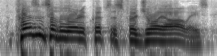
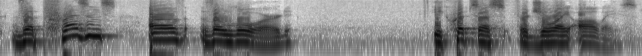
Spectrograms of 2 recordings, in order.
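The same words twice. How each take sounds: First: Fast, run-together restatement of the point; quick recap. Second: Slow solemn reading. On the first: Preacher rattling off his main point fast. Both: Shown as a demonstration. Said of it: "let me do it this way".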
